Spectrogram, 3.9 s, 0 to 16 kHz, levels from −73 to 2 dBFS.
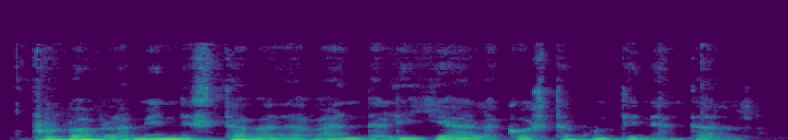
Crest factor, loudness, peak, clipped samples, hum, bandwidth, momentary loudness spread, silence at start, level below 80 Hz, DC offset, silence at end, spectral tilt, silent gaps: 16 dB; -24 LUFS; -6 dBFS; under 0.1%; none; 11.5 kHz; 11 LU; 0.15 s; -50 dBFS; under 0.1%; 0.25 s; -7.5 dB/octave; none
